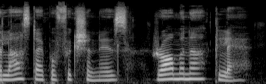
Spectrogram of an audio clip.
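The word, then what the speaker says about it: roman à clef: Moving on, the last type of fiction is Romana Clare. F is silent here.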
